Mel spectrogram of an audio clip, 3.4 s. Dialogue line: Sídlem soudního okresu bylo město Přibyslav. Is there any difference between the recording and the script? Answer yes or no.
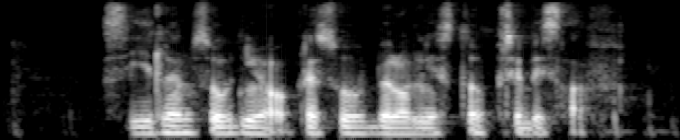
no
